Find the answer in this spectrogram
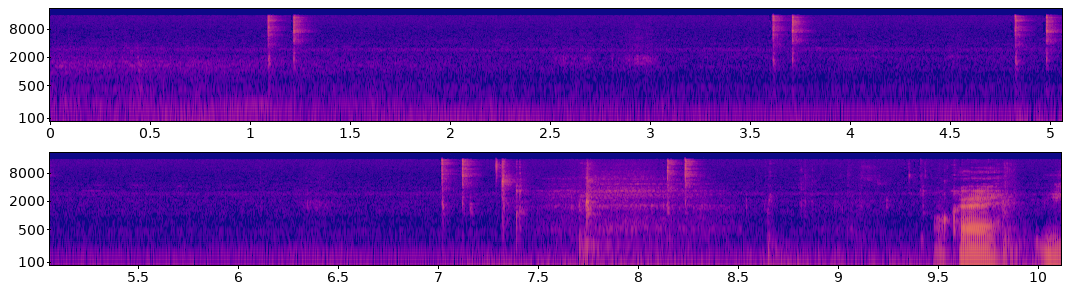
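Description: Computer mouse clicks: a few single clicks spaced a second or more apart, then a quick run of several clicks about seven seconds in, over a faint steady low hum.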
